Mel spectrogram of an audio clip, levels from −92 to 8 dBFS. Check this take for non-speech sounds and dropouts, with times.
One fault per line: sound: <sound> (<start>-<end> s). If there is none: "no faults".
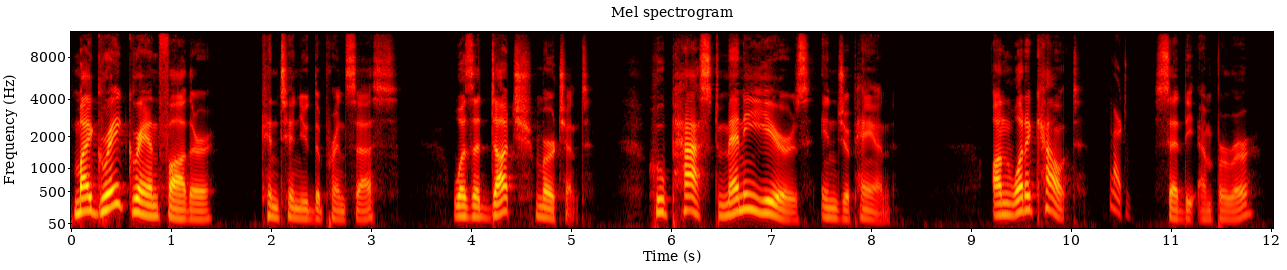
sound: chirp (10.4-10.6 s)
